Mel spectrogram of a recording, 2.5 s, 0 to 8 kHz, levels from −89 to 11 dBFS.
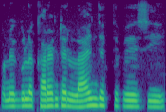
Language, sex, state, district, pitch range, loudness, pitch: Bengali, male, Assam, Hailakandi, 160-175 Hz, -16 LUFS, 165 Hz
